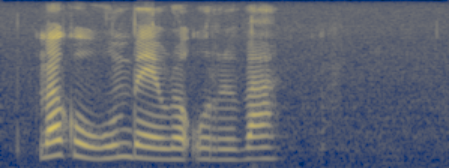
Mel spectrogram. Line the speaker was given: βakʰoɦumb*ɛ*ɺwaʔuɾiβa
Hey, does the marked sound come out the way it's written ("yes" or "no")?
yes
